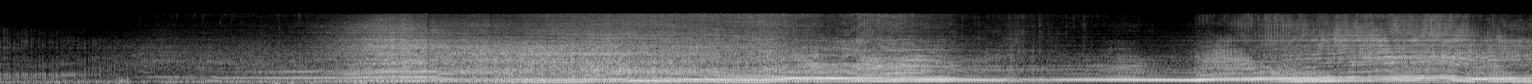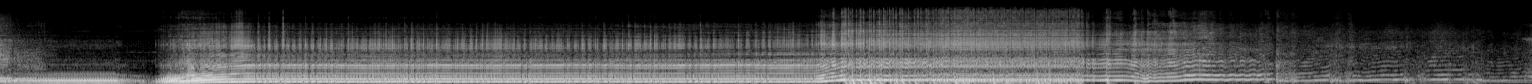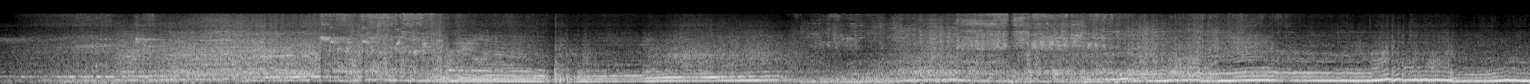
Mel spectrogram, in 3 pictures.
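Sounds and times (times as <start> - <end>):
rally car engines revving: 0.0 - 45.9.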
